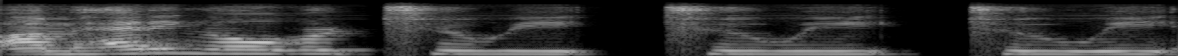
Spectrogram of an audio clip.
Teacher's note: we do keep the two and we add a w in the middle to kind of link it together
